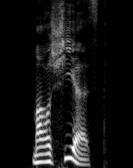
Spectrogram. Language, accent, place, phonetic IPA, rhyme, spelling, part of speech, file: German, Germany, Berlin, [maʁˈʃiːɐ̯st], -iːɐ̯st, marschierst, verb, De-marschierst.ogg
- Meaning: second-person singular present of marschieren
